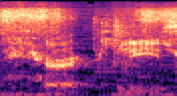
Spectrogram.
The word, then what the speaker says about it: Heracles: it wrong is uh the correct pronunciation of Heracles, right? Mhm. Imagine any other word having that kind of spelling pronounced the same way, meaning a man would have testicles.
